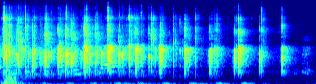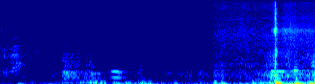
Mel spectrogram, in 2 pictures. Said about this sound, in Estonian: poolteist tundi elavat põnevat arutelu juhatatakse meie osalejad sisse ise, meie teeme aplausi meie tänastele arutelu juhtidele ja need on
